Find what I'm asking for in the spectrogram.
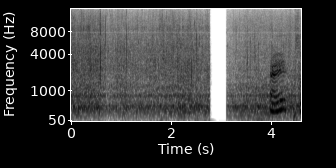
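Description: Onions caramelizing in a skillet for a one-skillet French onion chicken sizzle with a steady, rain-like crackle throughout, broken by a brief gap, with a faint voice near the end.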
